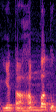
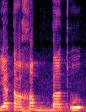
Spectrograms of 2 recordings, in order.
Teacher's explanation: یہاں پر خا کو گلے سے، گلے کے سب سے اوپر والے حصے سے ادا کیا جائے گا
